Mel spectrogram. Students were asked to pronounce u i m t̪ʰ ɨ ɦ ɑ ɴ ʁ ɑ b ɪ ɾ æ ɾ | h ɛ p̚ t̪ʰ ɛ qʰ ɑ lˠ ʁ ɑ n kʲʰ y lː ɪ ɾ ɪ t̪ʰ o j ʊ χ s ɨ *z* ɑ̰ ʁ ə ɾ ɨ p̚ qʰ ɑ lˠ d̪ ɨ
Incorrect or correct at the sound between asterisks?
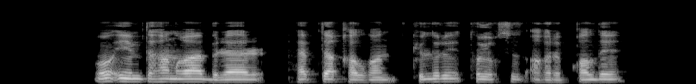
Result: correct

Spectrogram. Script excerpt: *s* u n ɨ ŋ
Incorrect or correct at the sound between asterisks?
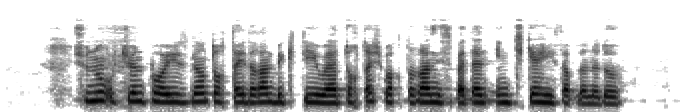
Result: incorrect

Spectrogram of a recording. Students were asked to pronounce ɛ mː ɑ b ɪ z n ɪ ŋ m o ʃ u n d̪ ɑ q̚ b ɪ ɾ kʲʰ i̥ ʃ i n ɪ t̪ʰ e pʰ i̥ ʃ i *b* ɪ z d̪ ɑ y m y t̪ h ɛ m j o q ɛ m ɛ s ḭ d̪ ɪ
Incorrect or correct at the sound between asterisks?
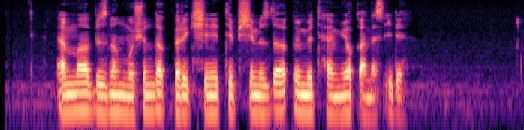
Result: incorrect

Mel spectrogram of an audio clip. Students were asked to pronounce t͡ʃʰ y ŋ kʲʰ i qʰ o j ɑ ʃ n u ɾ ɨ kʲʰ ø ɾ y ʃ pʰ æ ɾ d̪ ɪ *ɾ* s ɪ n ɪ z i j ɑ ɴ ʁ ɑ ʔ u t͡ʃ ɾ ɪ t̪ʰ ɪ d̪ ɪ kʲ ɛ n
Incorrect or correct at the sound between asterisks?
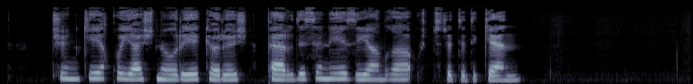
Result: incorrect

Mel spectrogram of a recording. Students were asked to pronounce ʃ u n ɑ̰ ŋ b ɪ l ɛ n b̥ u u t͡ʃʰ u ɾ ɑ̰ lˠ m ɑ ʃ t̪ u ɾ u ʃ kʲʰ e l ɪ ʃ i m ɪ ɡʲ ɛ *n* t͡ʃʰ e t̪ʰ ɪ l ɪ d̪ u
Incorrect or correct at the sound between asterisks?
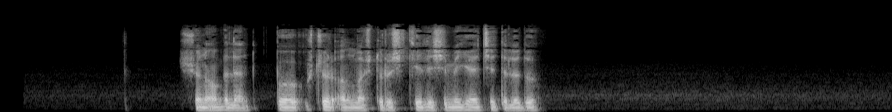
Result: incorrect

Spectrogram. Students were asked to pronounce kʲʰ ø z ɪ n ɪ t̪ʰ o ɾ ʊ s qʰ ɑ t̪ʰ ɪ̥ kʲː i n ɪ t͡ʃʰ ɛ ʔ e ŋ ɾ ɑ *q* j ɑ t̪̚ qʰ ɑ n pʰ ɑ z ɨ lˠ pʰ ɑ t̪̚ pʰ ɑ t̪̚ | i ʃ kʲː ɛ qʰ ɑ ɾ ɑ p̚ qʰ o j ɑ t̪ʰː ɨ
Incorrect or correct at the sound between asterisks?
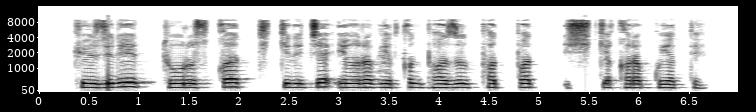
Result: incorrect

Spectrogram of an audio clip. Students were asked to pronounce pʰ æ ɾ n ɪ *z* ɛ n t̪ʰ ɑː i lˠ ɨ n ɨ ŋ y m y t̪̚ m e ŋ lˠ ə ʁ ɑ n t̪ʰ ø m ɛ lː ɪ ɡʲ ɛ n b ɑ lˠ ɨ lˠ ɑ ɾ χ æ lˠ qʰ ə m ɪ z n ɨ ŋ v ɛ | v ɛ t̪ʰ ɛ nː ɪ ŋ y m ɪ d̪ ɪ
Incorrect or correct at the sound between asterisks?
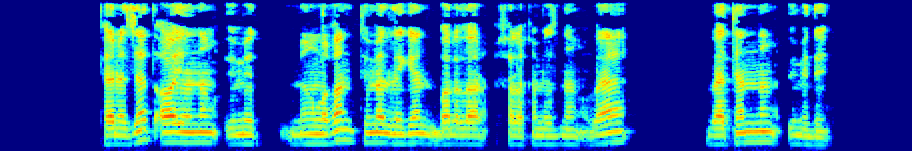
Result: correct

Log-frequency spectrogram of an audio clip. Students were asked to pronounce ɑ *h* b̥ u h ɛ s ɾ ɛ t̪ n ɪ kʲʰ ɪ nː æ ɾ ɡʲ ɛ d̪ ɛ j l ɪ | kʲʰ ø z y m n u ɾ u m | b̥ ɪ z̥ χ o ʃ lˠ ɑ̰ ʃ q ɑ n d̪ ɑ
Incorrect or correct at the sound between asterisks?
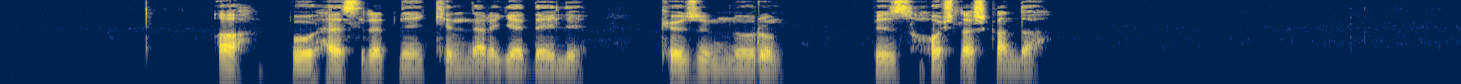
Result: correct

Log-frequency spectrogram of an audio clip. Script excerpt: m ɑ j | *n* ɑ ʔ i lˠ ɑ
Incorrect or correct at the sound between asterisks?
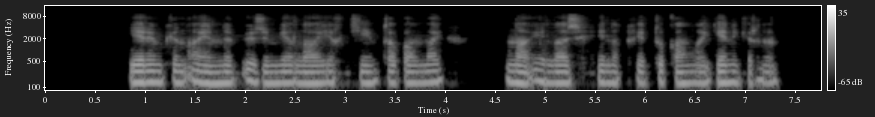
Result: correct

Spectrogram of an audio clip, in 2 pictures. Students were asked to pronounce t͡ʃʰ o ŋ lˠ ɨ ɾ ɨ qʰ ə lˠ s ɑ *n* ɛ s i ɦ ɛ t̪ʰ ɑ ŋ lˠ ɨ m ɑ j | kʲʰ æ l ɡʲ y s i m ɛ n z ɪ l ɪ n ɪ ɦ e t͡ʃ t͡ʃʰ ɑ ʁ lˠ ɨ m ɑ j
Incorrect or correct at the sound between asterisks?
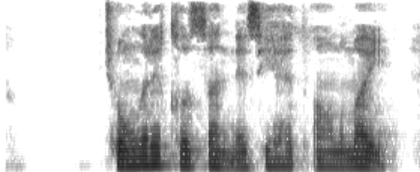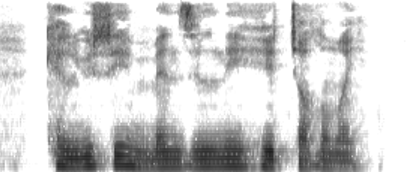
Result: correct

